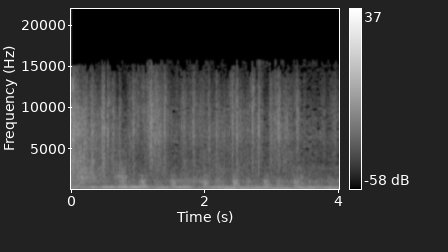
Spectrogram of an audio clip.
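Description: A TV drama's soundtrack: slow, soft footsteps, about three a second, over a steady low musical drone that swells into a deeper rumble about halfway through.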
